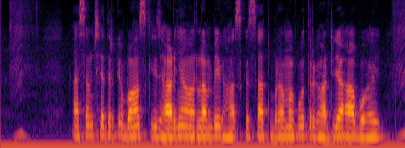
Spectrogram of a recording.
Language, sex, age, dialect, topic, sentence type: Magahi, male, 18-24, Southern, agriculture, statement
